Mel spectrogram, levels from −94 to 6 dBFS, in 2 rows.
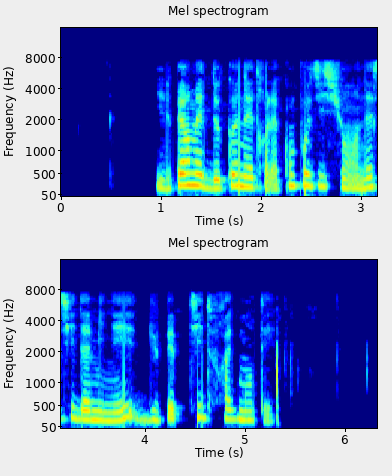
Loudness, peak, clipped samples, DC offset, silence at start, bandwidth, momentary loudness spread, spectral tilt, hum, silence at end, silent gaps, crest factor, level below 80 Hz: -32 LUFS; -12 dBFS; under 0.1%; under 0.1%; 0.95 s; 7.8 kHz; 13 LU; -5.5 dB/octave; none; 1.05 s; none; 20 dB; -66 dBFS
